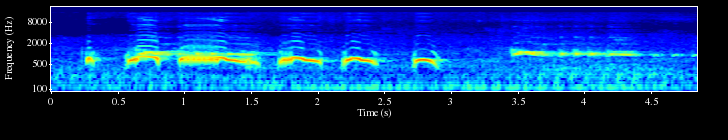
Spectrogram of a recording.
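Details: Local spotted dove giving its 'kuk 3' call, played to spur other doves' breeding urge: a short note, then five loud, arched, throaty coos in quick succession, one long and drawn out, then a steady, slightly falling higher tone.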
